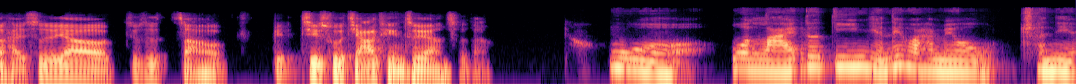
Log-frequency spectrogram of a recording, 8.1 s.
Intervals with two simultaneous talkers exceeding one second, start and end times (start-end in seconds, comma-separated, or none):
none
